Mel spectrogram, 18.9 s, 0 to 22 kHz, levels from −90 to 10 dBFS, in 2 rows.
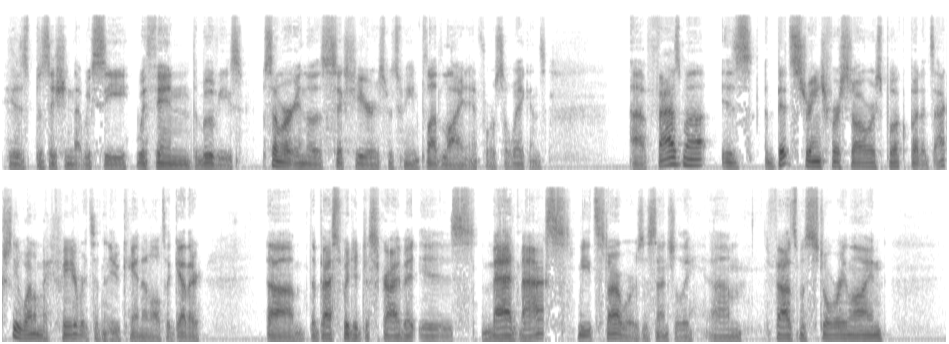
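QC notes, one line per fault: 9.55 to 10.51 s and 13.59 to 15.29 s, repeated packet loss (robotic sound): in each stretch, short pieces of the audio go missing one after another. There are roughly 80 ms lost in the first stretch and 240 ms in the second, with the longest holes at 42 ms and 60 ms. Each hole is filled by stretching the preceding sound, so the gaps come out as choppy sound rather than silence. This clustering of many patched holes sets it apart from a single dropout.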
